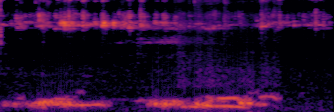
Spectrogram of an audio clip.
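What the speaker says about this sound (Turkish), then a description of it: "Eşimin en sevdiği kuş." A dove coos in soft, low, rolling phrases, repeated twice, close by with a faint high hiss in the background.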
